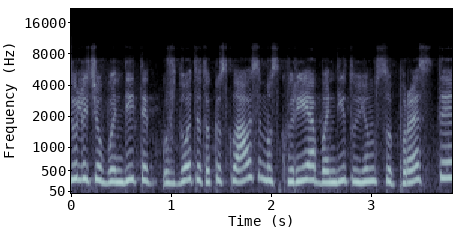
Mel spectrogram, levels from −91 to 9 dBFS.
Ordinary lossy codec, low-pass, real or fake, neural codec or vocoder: Opus, 16 kbps; 7.2 kHz; fake; codec, 16 kHz, 8 kbps, FunCodec, trained on Chinese and English, 25 frames a second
